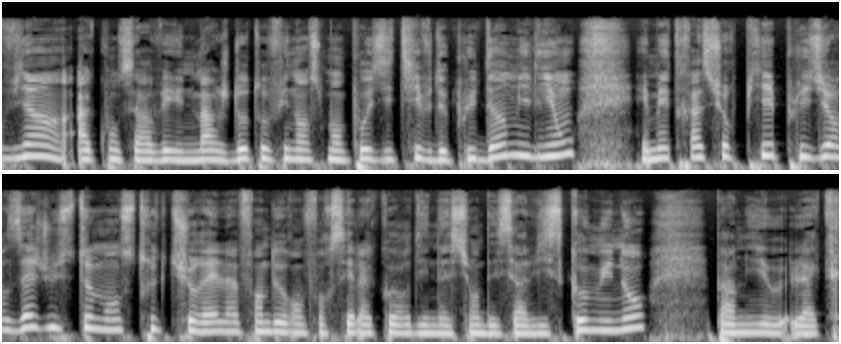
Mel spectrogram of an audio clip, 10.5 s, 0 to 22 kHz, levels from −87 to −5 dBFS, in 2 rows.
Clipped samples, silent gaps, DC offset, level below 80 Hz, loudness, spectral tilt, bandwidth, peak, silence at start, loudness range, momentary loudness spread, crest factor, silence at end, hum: under 0.1%; none; under 0.1%; -38 dBFS; -20 LUFS; -3.5 dB/octave; 15.5 kHz; -6 dBFS; 0 s; 2 LU; 5 LU; 16 dB; 0 s; none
